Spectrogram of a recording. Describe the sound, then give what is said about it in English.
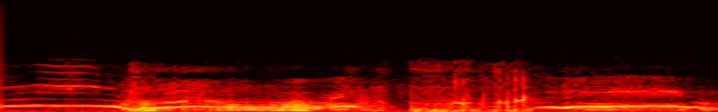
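A voice imitates the loud snoring of Brer Buzzard lying unconscious after flying into a tree: a wavering, hummed tone breaks into rough, rattling rasps, then returns to a droning whistle-like hum, all within about three seconds. “And there he lays with a different kind of snore.”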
